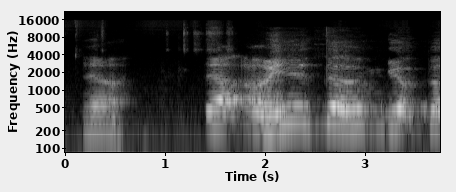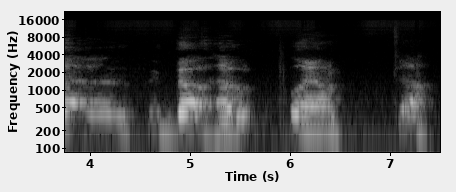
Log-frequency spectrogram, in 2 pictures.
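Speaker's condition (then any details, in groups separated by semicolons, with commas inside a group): Cerebral palsy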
